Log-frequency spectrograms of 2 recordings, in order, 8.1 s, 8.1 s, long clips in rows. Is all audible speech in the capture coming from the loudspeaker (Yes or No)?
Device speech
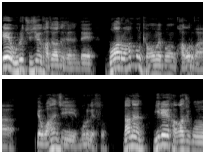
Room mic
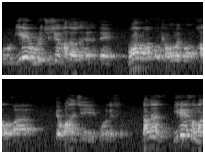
No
